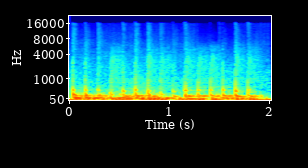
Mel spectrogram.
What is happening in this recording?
kbeat 120bpm loop 10
A drum percussion loop at 120bpm. This loop is harder - more dirty sounding.
120bpm, beat, drum, drum-loop, loop, percussion, rhythmic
